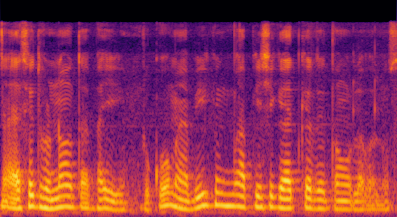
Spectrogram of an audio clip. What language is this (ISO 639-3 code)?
hin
